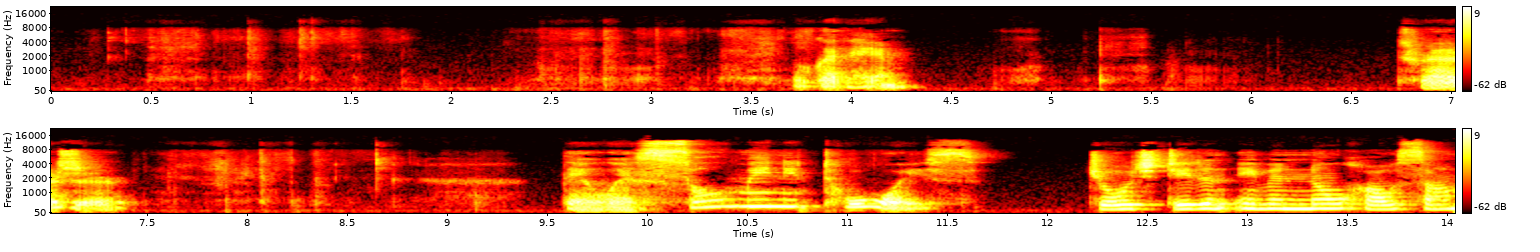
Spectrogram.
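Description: A woman reads aloud close by, with animation.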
